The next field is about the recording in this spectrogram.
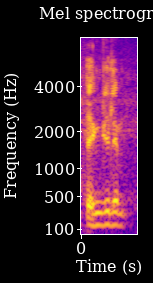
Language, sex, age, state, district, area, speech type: Malayalam, male, 60+, Kerala, Idukki, rural, spontaneous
